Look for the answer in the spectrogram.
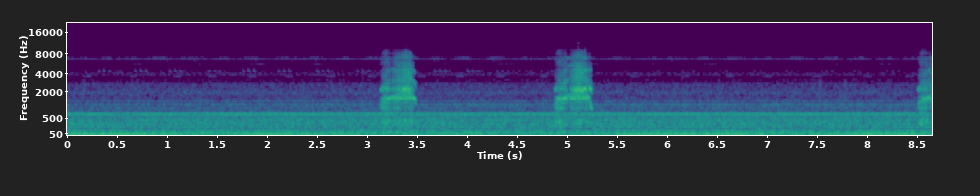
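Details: Wild barn owls, a pair. Widely spaced harsh hissing shrieks, three in under nine seconds, each brief and noisy, set against a continuous low hum.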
